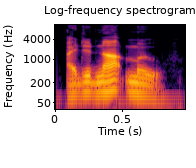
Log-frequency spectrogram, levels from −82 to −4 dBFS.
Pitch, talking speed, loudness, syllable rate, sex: 90 Hz, 245 wpm, -18 LUFS, 6.2 syllables/s, male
